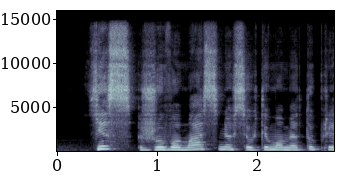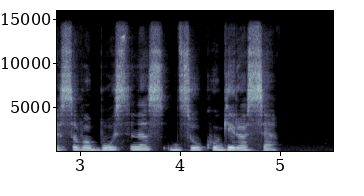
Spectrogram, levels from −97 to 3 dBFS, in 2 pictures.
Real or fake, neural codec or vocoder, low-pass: fake; vocoder, 44.1 kHz, 128 mel bands every 512 samples, BigVGAN v2; 14.4 kHz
